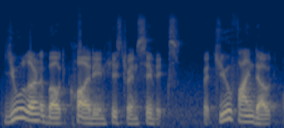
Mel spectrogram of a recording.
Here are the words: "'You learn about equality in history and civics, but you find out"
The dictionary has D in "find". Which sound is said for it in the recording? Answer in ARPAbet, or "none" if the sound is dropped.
D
